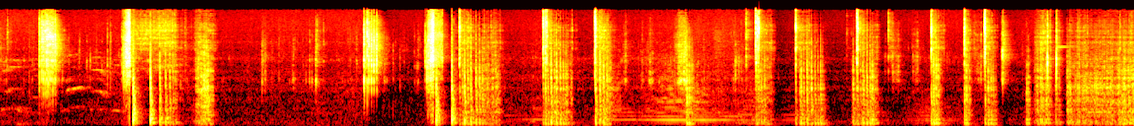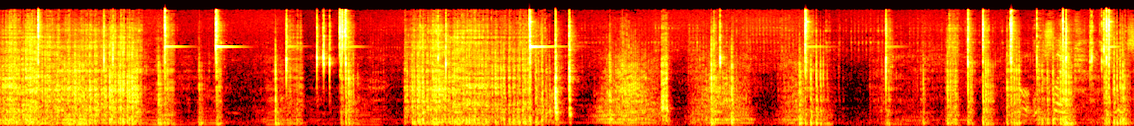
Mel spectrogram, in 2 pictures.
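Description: Two metal Beyblade spinning tops, Dark Gasher and Flame Byxis, battling in a plastic stadium. They make many sharp clacks in irregular bursts as they strike each other, with two stretches of continuous rattling and scraping while they spin against each other near the middle.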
